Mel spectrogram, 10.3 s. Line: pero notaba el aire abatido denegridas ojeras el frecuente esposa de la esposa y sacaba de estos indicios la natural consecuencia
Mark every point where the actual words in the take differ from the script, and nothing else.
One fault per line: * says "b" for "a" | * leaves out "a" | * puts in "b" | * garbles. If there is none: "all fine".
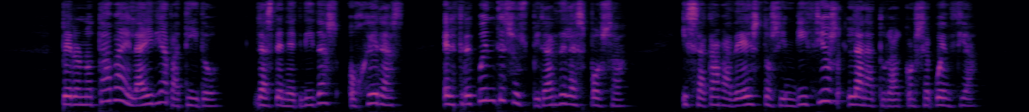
* puts in "las"
* says "suspirar" for "esposa"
